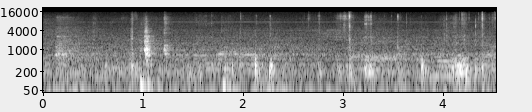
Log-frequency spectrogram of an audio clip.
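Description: Scattered small clicks and ticks of a smartphone display module being handled and pried at with a metal pry tool as its frame is separated from the screen; the sharpest click comes about a second in.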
